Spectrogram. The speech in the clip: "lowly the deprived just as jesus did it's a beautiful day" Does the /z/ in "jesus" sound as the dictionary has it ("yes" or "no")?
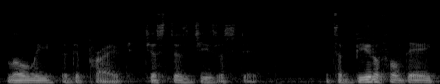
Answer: yes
